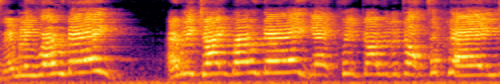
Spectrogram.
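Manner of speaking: high, loud shout of the name across the room; receptionist calling out. Retold or imitated. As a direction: yell it like a frantic receptionist. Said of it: "And she goes".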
